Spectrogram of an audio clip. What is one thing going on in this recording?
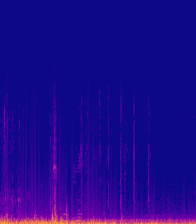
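A small fish flaps and rattles against a boat.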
